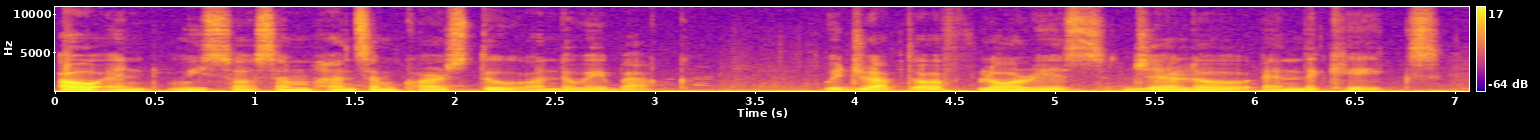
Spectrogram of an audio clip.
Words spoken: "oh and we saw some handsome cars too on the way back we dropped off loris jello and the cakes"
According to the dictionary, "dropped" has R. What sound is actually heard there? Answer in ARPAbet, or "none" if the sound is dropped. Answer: R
